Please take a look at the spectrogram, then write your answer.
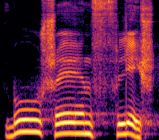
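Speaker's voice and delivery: drawn-out, syllable by syllable; reading with difficulty. A narrator's reading. Мишка struggles to read a German label, very slow. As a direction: sound out a strange foreign word slowly. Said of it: "с трудом прочитал Мишка".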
